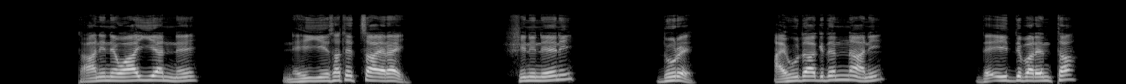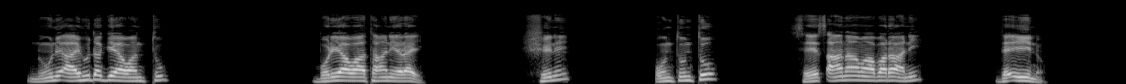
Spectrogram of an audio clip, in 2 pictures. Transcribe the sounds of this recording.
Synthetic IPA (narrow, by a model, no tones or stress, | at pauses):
t̪a̰ːnɪnɛwaːjɪjaːnːɛ | nɛhɪjeːs̬ɐt̪ɛt͡sːaːɛɾɐj | ʃɪnne̞ːnɪ | d̪ʊɾɛ̰ | ʔɐ̰jhʊd̪aːɡɪd̪ɛnːaːn | d̪ɛʔiːd̪ːɪbɐɾɛnt̪ːɐ | nuːnɪɐjhʊd̪ɐɡɪjaːwɐnt̪ːʊ | bɔɾɪjaːwaːt̪aːnɪɛɾɐj | ʃɪn | ʊnt̪ːʊnt̪ːʊ | se̞ːt͡sʼaːnaːmaːbɐɾaːn | d̪ɛʔiːnɔ̰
